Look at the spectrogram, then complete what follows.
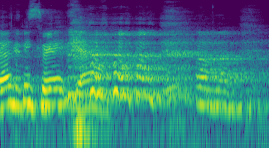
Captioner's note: laughs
